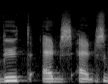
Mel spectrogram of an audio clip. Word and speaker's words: Buttigieg: Ja, han, han, eh, det står på i valgkamphovedkvarteret til han, eh, Pete Buttigieg, så står det ene veggen så står det 'Boot Edge Edge', bare for å vise sånn uttaler man navnet.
